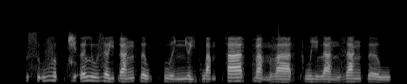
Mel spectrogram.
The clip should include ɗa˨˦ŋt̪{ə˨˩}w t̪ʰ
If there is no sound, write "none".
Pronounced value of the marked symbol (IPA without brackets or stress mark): ə˨˩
